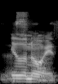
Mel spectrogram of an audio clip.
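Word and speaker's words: Illinoise: me that this Illinois is that how you pronounce it Illinois yes Illinois um it's spelled different I this seems like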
